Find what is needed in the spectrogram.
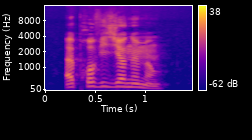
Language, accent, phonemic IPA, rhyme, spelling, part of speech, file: French, France, /a.pʁɔ.vi.zjɔn.mɑ̃/, -ɑ̃, approvisionnement, noun, LL-Q150 (fra)-approvisionnement.wav
- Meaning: supply, supplying, stocking up; procurement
